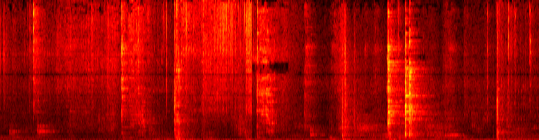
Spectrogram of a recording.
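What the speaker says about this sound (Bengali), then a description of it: "একদম কম কম তেল দিয়ে করছি পরোটা" Paratha frying in a small amount of oil in a pan, a soft steady sizzle broken by intermittent scraping, stirring and utensil clinks, close and fairly quiet with no talking.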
